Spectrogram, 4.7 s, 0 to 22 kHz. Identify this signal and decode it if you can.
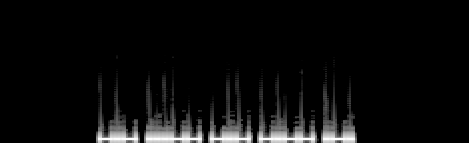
Morse code, heard as a keyed tone, about 30 wpm, 700 Hz. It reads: K3KYR
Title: NA SOTA Chaser Callsigns 30wpm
